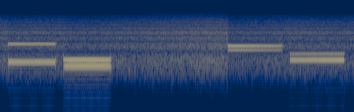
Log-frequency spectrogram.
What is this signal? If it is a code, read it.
Aircraft SELCAL, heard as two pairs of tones, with radio static. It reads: DP-BE KM-EH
